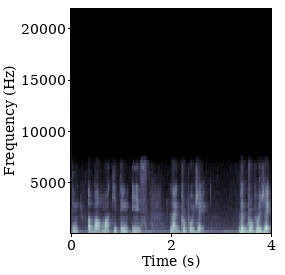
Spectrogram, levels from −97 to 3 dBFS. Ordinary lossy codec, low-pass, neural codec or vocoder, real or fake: Opus, 32 kbps; 7.2 kHz; none; real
